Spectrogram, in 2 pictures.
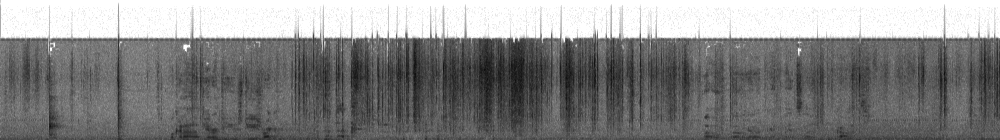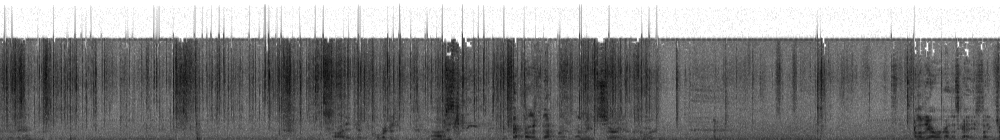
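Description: Playing cards shuffle and slap together in hands.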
